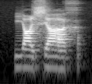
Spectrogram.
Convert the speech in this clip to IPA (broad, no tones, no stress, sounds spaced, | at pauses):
j ɑ ɕ a x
